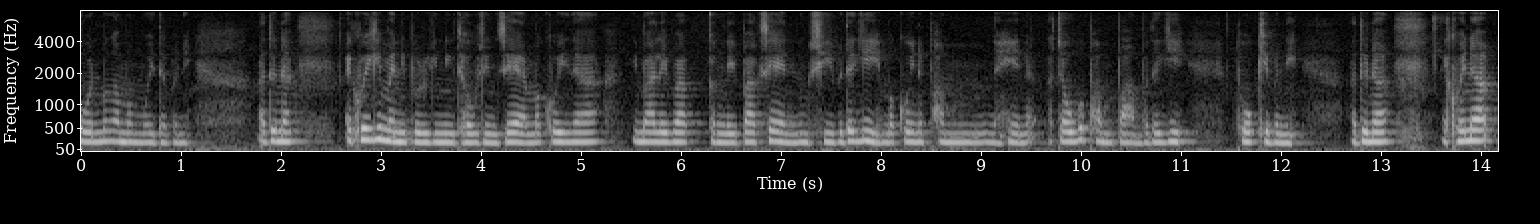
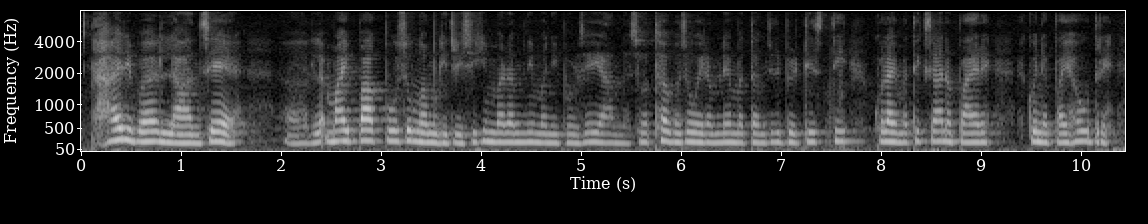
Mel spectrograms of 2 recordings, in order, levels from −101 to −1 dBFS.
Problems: background sounds at intervals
